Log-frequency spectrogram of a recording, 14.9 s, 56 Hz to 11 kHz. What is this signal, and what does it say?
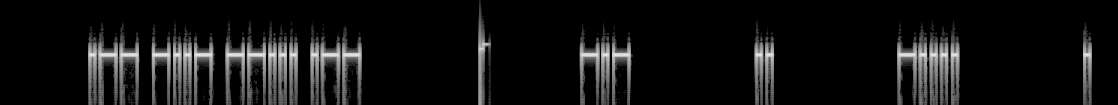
Morse code, heard as a keyed tone, about 17 wpm, spaced as for 7 wpm, 700 Hz. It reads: WX7W KI6E
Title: USA Call Signs - 4 Characters - 8x Character Spacing - 17wpm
